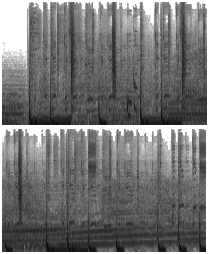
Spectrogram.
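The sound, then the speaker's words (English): Race cars scream around a track at a Time Attack event in North America, engines revving hard with rising pitch sweeps and sharp gear-shift pops repeating every second or so, loud, with tire squeal mixed in. “I think not only seeing all the cars on track and hearing the sounds”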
